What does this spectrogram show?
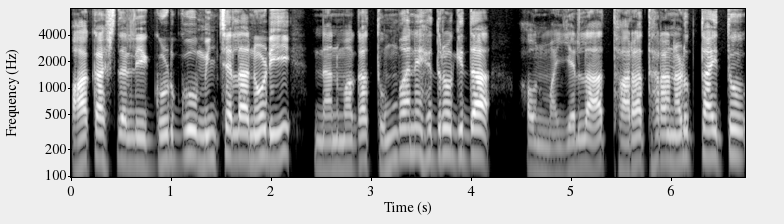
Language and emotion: Kannada, fearful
